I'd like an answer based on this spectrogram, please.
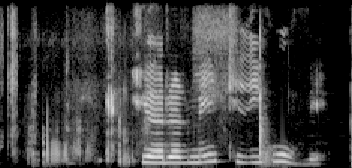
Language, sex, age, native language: Icelandic, male, 6, Icelandic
